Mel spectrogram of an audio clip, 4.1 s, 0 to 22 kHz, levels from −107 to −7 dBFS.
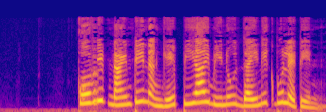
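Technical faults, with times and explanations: Throughout: low-delay AAC compression. The speech sounds rough and grainy, with noise filling the gaps between harmonics and a thin, synthetic top band. Short coding frames resolve pitch poorly. This is likely AAC-ELD at a low bitrate, around 32 kbps.
1.17 to 1.23 s: AAC frame loss with concealment. About 40 ms of audio, which fits two lost frames, is replaced by a smeared, noisy patch. The decoder rebuilds the gap from the last good spectrum, so detail blurs instead of dropping out.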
